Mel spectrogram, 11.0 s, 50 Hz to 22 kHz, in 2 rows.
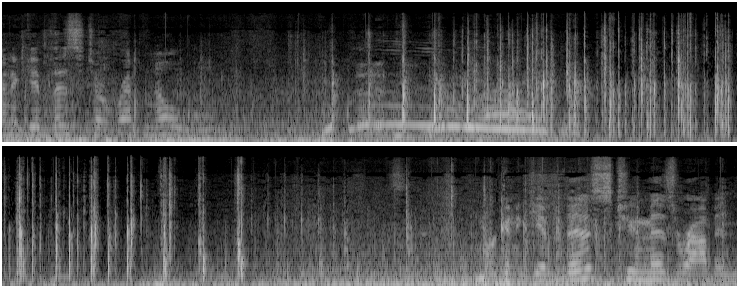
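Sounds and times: small group clapping: 2.4s - 8.0s.

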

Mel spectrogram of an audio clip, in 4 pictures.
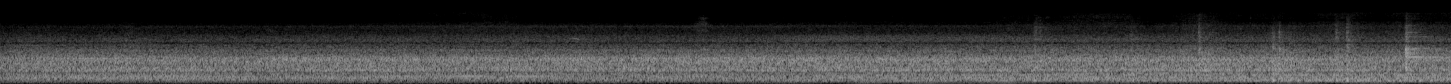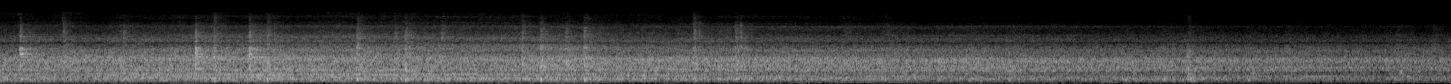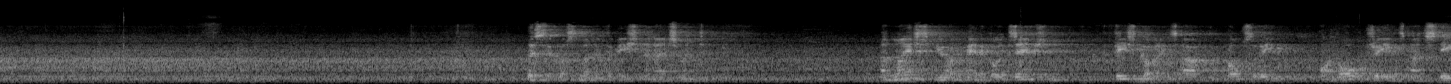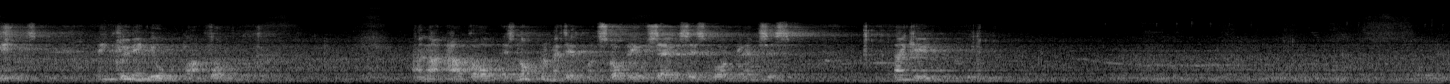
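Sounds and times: diesel train engines running: 0.0s - 58.0s
train wheels clicking over rail joints: 11.9s - 20.6s.

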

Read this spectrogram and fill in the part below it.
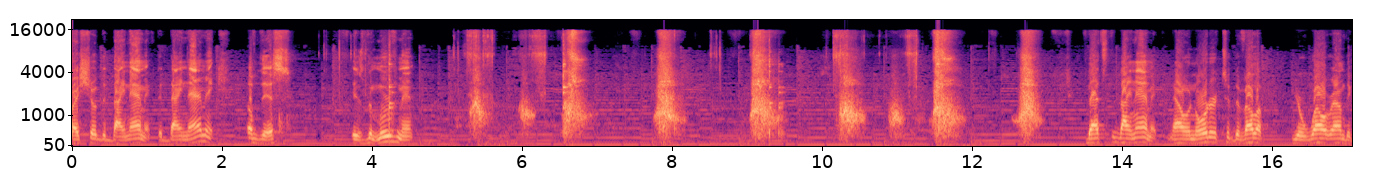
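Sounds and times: background music: 0.0s - 17.0s
sharp forceful breaths: 5.1s - 7.0s, 7.6s - 8.3s, 9.0s - 9.5s, 10.1s - 13.3s.

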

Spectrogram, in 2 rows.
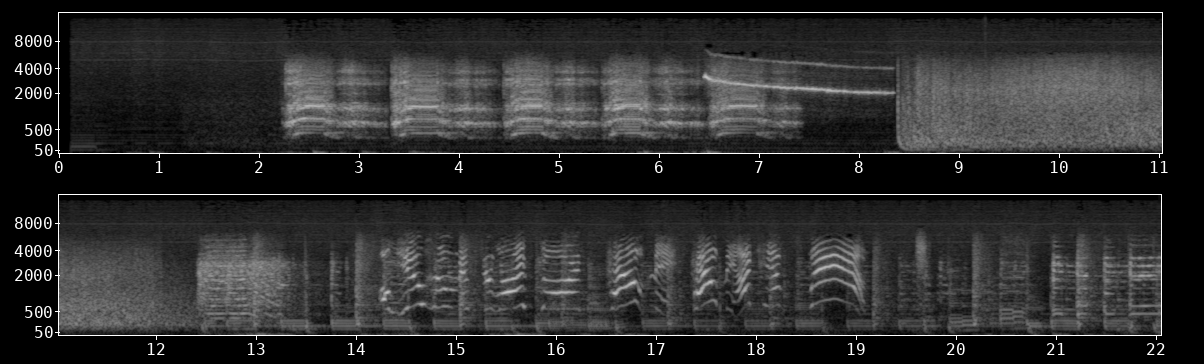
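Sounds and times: rising and falling calls: 2.1s - 8.4s
falling whistle sound effect: 6.4s - 8.4s
big splash into pool: 8.3s - 13.4s.

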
